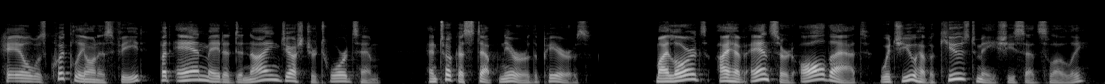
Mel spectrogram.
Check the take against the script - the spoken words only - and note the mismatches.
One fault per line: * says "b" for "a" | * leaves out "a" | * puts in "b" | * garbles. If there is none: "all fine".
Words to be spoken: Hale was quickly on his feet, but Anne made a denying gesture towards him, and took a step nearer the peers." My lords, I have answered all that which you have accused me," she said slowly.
all fine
